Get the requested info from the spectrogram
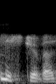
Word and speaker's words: mischievous: And tell me how you feel about the word "mischievous" being mispronounced. – I've heard it many, many times. It is mischievous.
